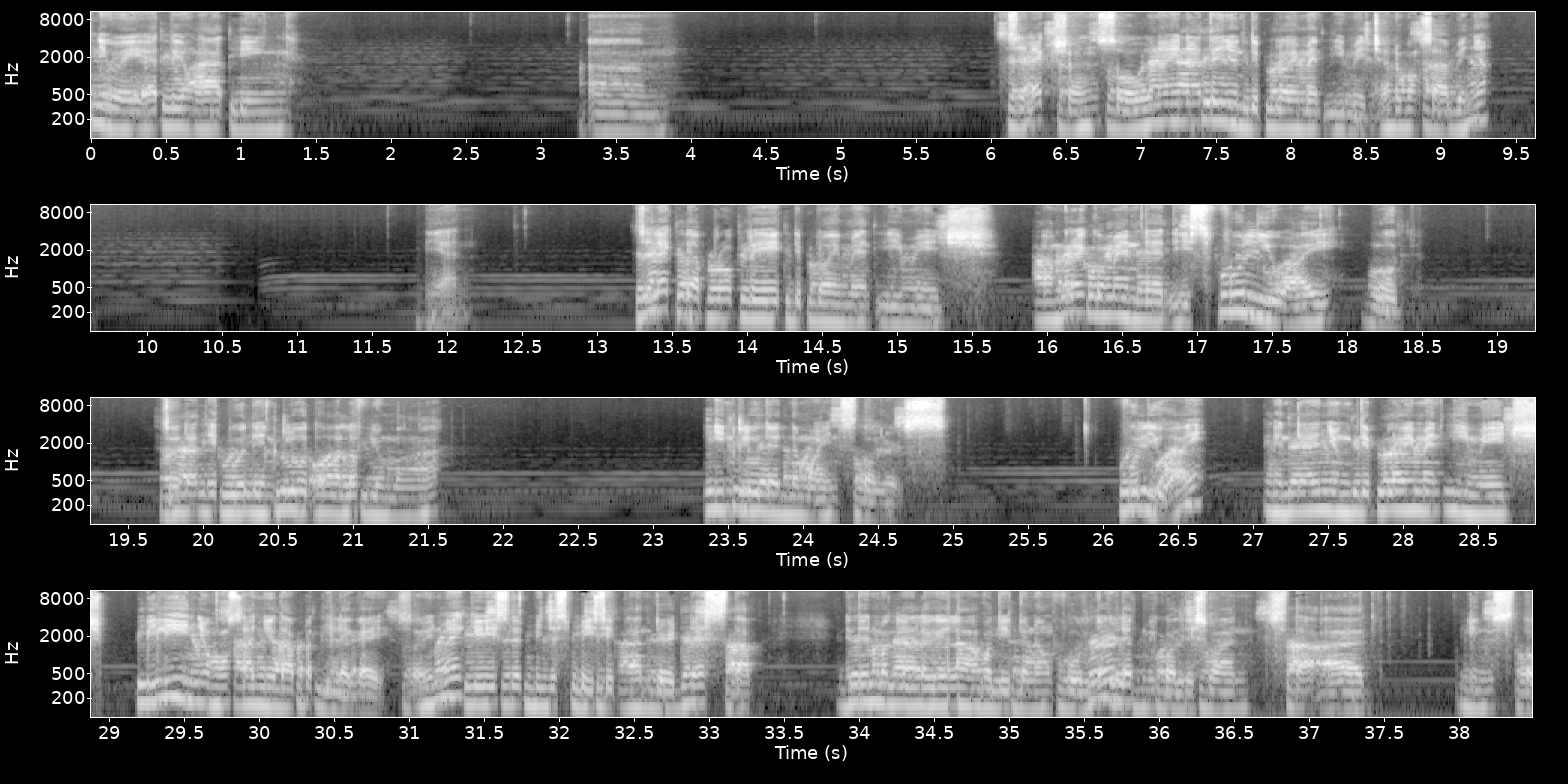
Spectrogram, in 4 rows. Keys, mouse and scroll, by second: 2.5-3.1 drag, 4.8-5.5 drag, 5.8 click, 8.2 middle click, 8.7 middle click, 9.6 middle click, 11.5 click, 11.8 click, 12.2 drag, 16.6 click, 16.8 drag, 17.8 click, 18.9 click, 19.0-19.7 drag, 20.0 click, 20.9 click, 33.4 click, 36.7 shift+s, 37.2 a, 37.5 space.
